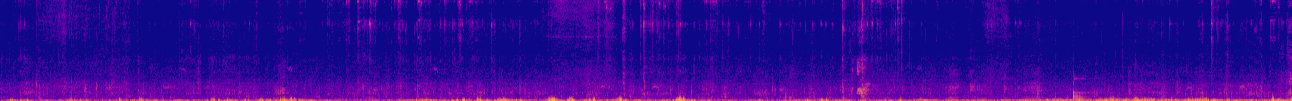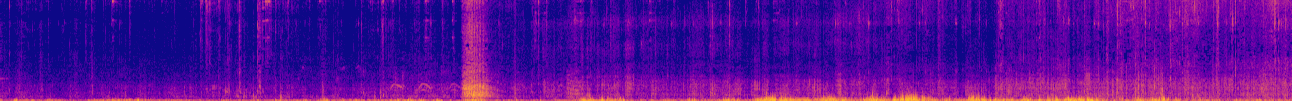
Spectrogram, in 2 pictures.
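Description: Hooves of a ridden horse thudding on arena dirt in an uneven run of soft beats. There is one short, sharp noisy burst about two-thirds of the way through, and the sound grows louder near the end as the horse comes close.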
